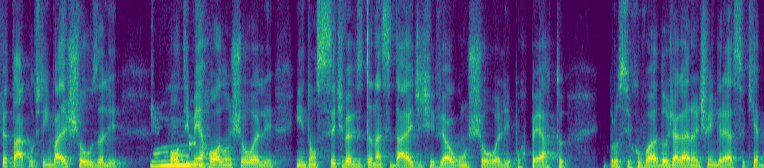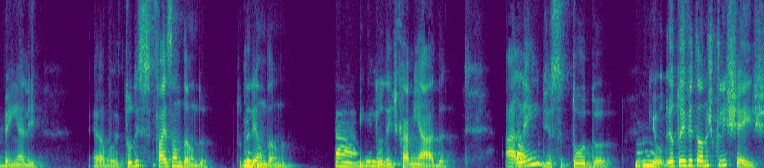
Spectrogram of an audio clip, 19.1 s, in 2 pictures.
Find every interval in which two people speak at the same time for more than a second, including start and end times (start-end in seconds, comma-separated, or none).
none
